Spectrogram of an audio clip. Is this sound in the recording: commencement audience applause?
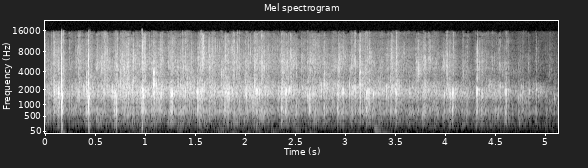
yes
